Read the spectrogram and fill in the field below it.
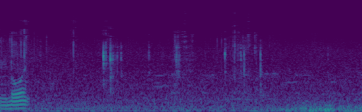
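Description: A fishing reel clicks as the line is handled.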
